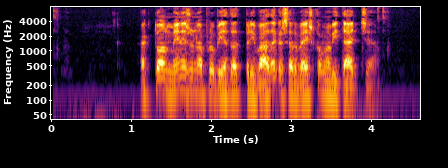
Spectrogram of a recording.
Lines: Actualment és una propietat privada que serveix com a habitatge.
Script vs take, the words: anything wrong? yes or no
no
